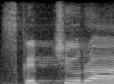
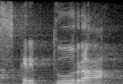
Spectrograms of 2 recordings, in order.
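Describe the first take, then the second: First: The middle consonant is a ch sound. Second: The middle consonant is a plain t sound. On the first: This is the English-style pronunciation. "కానీ అది English pronunciation" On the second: This is how it is said in Latin. "లాటిన్లో దాన్ని అలాగే అంటారు"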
